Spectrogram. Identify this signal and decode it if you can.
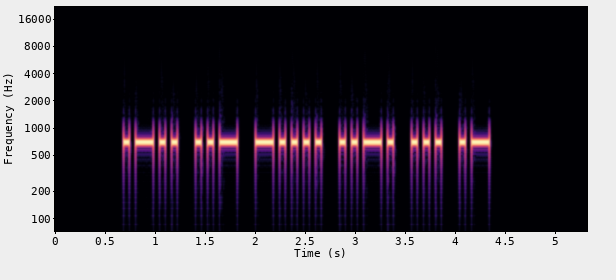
Morse code, heard as a keyed tone, about 20 wpm, 700 Hz. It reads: LU6FSA
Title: DXCC-100 Call Signs - 6 Characters - Repeated 3x - 20wpm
